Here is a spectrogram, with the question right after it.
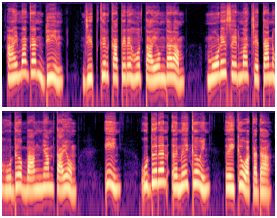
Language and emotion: Santali, sad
